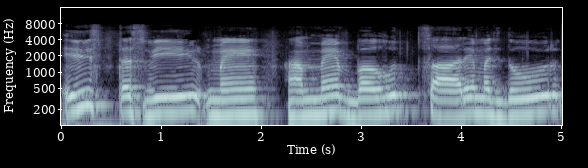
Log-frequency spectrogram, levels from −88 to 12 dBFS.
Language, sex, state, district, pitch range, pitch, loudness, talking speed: Hindi, male, Punjab, Fazilka, 155-180 Hz, 165 Hz, -13 LUFS, 85 wpm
